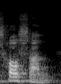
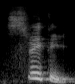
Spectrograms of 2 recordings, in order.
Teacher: শব্দের শুরুতে মফলার উচ্চারণ হয় না। দেখো শ্মশান, দেখেন মফলা আছে কিন্তু মফলার উচ্চারণ হচ্ছে না, এই জন্য দেখেন এখানে একটা চন্দ্রবিন্দু দিছি আমরা।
